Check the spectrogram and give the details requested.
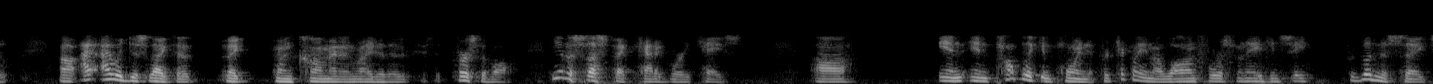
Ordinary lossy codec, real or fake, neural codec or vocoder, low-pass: AAC, 16 kbps; fake; codec, 16 kHz, 1.1 kbps, Voila-Tokenizer; 7.2 kHz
